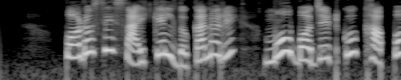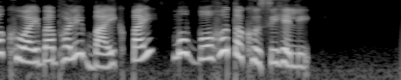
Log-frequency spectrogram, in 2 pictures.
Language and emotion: Odia, happy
